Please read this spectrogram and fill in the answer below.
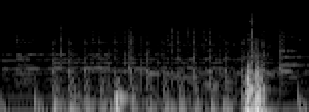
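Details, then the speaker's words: Keyboard spacebar after a basic mod adding a little car dampener: soft, deep taps end in a full, muted, creamy thock with no rattle or chatter. "like that is the difference from me very basic mod and it makes your space bar sound so freaking gold like Goldilocks like creamy it sounds great"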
